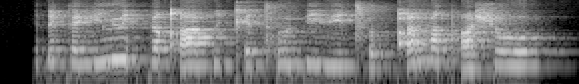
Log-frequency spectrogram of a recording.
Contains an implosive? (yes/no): yes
